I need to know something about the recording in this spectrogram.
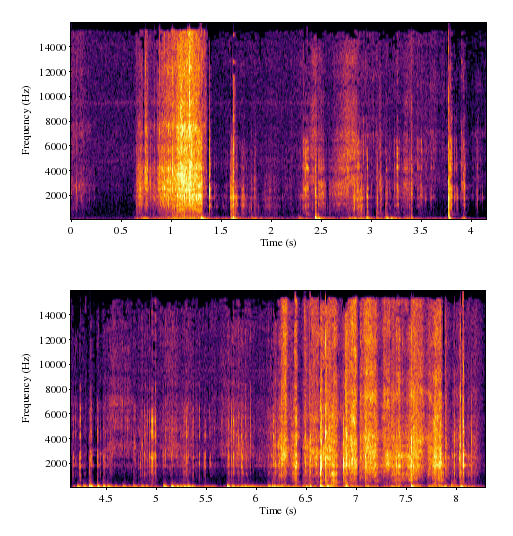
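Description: Close handling noise on a camera mounted on a radio-control model plane. It starts suddenly about a second in, with scraping and rubbing against the airframe and camera and several sharp knocks, as the plane is picked up out of the grass and handled.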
